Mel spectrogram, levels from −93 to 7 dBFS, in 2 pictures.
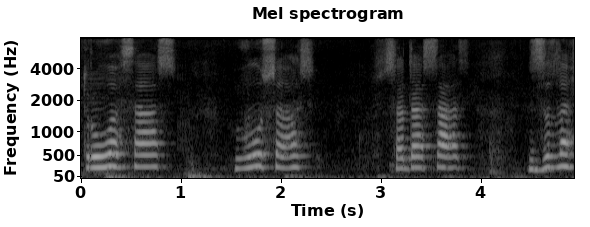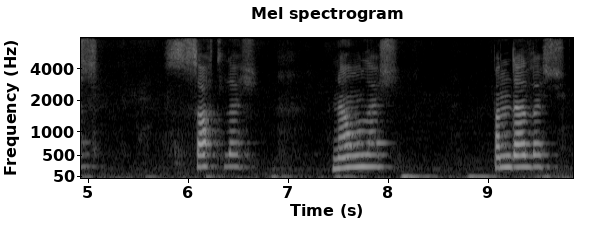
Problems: background sounds at intervals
